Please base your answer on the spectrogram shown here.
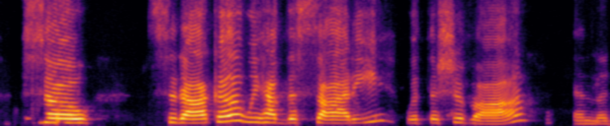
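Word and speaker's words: Tsadi: Tzaddik. Sadi, right, exactly.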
